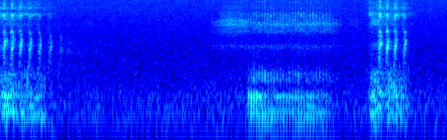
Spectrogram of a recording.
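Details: Overweight female dog, deeply asleep, snoring with cheeks flapping: rattling snores alternating with breathy exhalations in a quiet room.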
